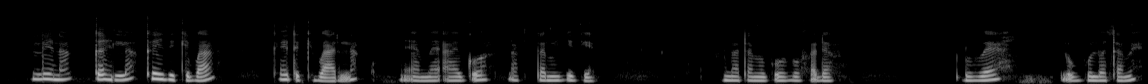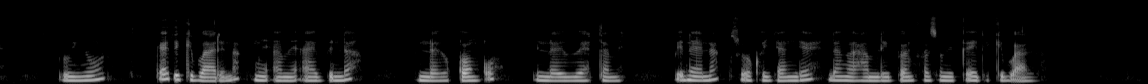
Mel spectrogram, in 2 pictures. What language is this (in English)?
Wolof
